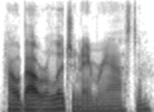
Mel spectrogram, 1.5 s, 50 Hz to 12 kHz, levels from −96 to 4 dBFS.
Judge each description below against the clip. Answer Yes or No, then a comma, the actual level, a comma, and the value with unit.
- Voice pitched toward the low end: Yes, low, 100 Hz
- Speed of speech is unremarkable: No, fast, 230 wpm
